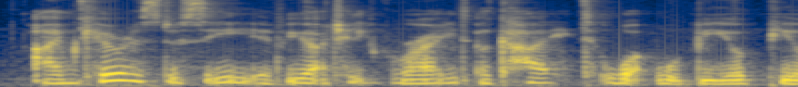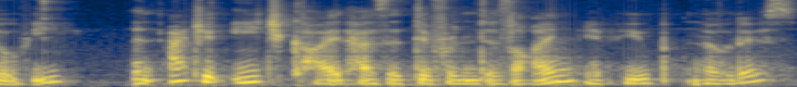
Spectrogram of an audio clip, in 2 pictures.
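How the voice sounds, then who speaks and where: A whispered delivery moves at a moderate pace, with noticeable background noise around it. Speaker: gaming youtuber. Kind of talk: casual game showcase commentary. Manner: whispering, lowered volume.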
